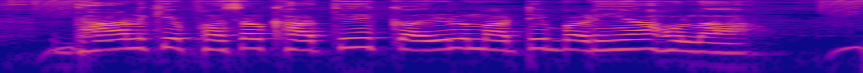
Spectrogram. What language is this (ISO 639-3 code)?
bho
